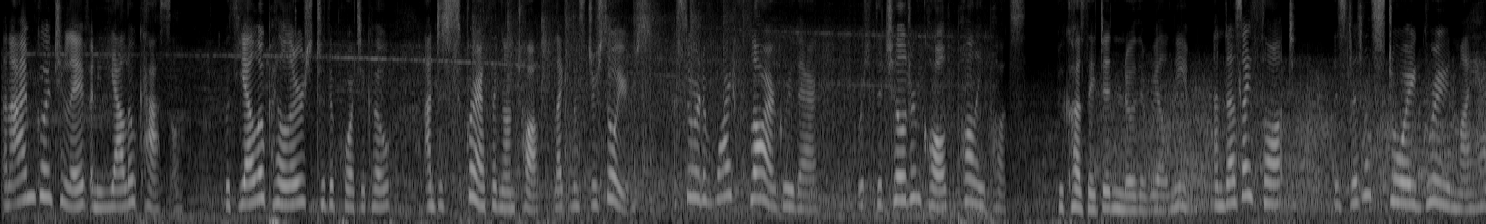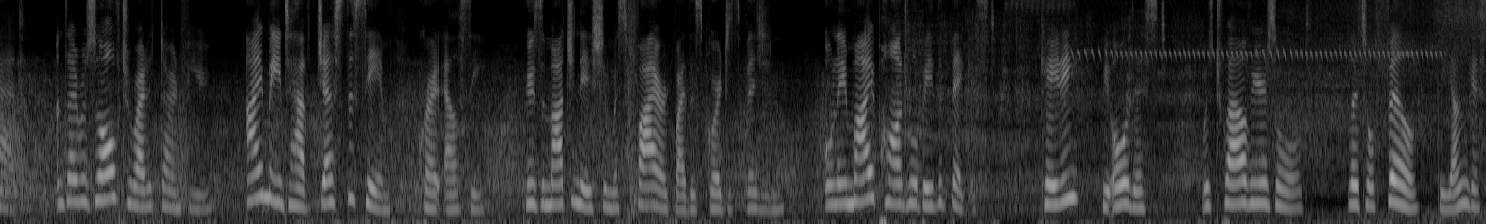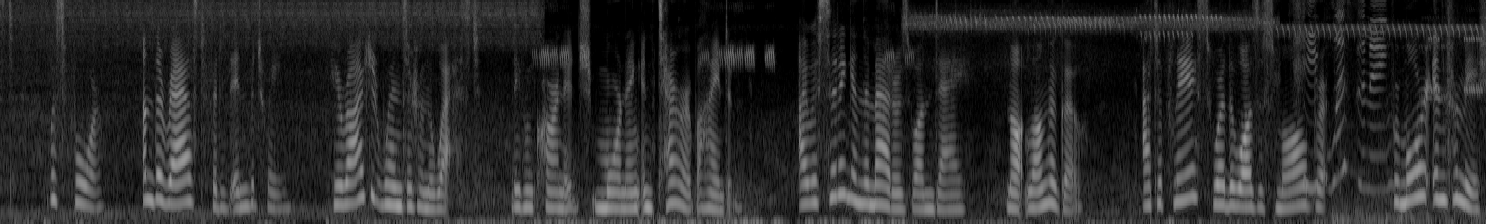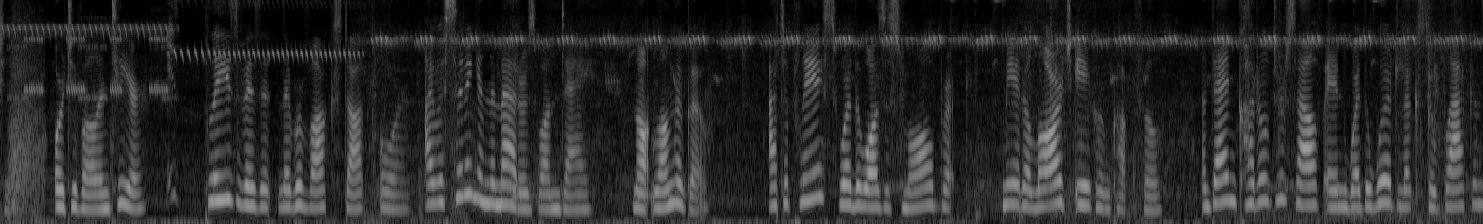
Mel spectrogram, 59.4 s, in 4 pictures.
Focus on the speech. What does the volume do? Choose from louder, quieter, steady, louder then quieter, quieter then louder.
steady.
